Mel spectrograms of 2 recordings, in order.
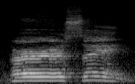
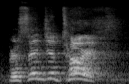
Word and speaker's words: Vercingetorix: Pronounce that slowly. Vercingetorix. Okay, now put it all together. Vercingetorix.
